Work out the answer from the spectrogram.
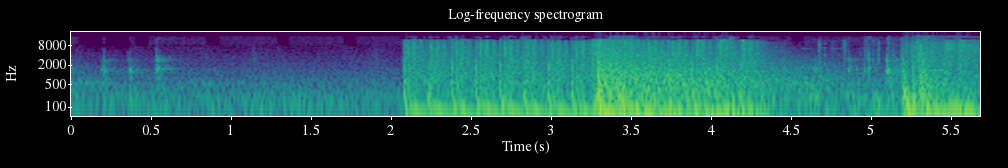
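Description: Pistol gunfire in a video game: a quiet start with faint clicks, then sudden loud bursts of rapid cracking shots, many in quick succession, a brief lull, and another burst at the end.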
